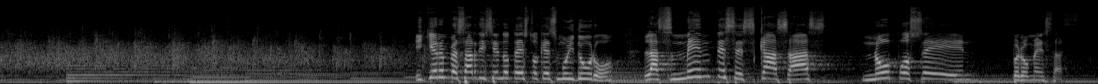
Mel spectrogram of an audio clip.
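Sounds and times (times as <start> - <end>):
audience applause: 0.0 - 4.3
speech: 4.2 - 10.8.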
